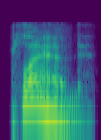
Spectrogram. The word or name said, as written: pled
